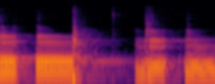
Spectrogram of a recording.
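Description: Five-string electric bass played with the fingers: short runs of plucked, rhythmic notes with a brief pause about a second in.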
